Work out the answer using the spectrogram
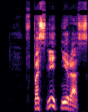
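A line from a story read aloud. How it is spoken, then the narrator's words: Through laughter. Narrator (Russian): сквозь смех говорит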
